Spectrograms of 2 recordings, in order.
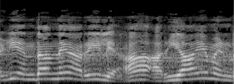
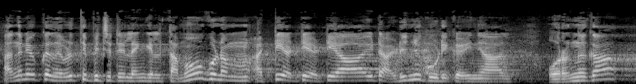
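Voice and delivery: ordinary delivery

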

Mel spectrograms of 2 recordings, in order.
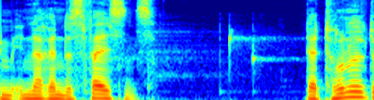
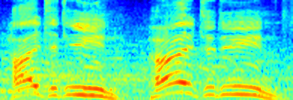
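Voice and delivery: high-pitched cry to pursuers; alarm call; 12 semitones higher, slower than usual. Acted. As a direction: raise the alarm, voice pitched right up. Guards shout after the fugitive.

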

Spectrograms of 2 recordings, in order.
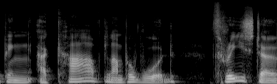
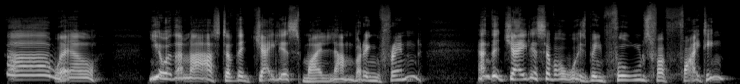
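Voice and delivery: high-pitched, condescending little man; haughty; 13 semitones higher than usual. A narrator's reading. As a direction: look down on them in a high voice. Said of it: "looking down his nose".

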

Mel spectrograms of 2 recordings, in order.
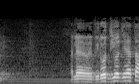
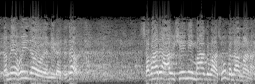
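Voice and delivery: loud triumphant wife; 7 semitones higher, 6 dB louder than usual. Retold or imitated. Wife tells husband to sleep.

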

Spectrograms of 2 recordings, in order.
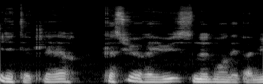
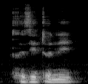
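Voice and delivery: plain reading voice

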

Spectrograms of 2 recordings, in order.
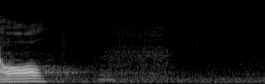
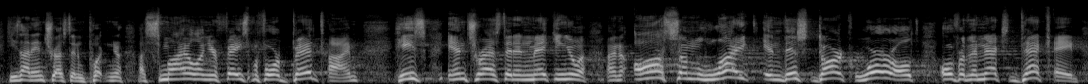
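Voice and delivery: rising preaching; 9 semitones higher than usual. Acted. Builds in sermon.

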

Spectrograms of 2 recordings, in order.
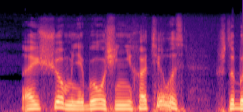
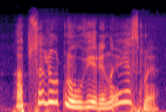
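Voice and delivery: put-on higher, timid old woman voice; meek old woman; 9 semitones higher than usual. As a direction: answer meekly, eager to please. Nanny voiced by narrator.

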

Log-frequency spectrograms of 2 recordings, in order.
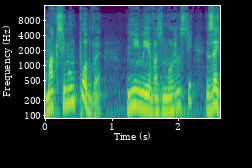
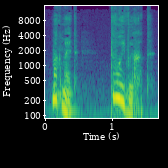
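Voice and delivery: hushed, half-whispered cue; rustling, whispery voice; rustling murmur; 2 semitones higher than usual. A narrator's reading. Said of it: "прошелестел Ксенобайт".

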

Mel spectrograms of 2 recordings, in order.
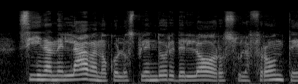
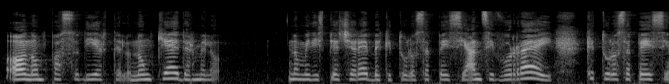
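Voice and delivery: higher-pitched, distressed protest; anguished reluctance; 4 semitones higher, 3 dB louder than usual. Acted. Leslie cannot tell Anna her secret, distressed and ashamed. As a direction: struggle to confess and fail. Confessing shame to a friend.

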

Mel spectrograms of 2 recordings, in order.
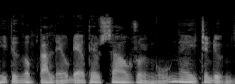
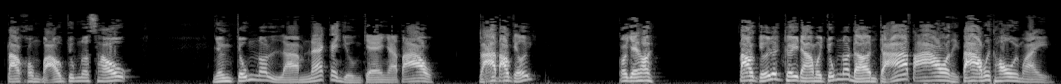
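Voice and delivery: loud, raised-voice grievance; aggrieved drunkard; 8 semitones higher, 12 dB louder than usual. Acted. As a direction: rail at the kid like a wronged drinker. (giọng ông say lớn tiếng kể tội)

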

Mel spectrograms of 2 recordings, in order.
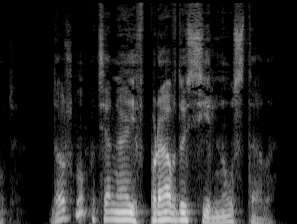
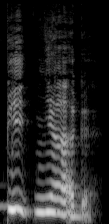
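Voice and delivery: laughing; slower than usual. A narrator's reading. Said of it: "засмеялась во весь голос".

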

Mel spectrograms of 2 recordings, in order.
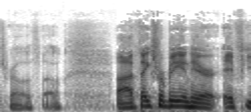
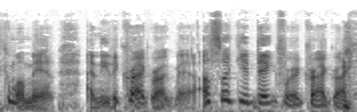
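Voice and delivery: very high, breathy desperate plea; crackhead voice; 13 semitones higher, 3 dB quieter than usual. Retold or imitated. Crackhead begging for a crack rock. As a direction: beg in a squeaky strained whine. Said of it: "He's like".

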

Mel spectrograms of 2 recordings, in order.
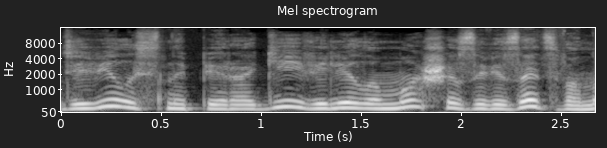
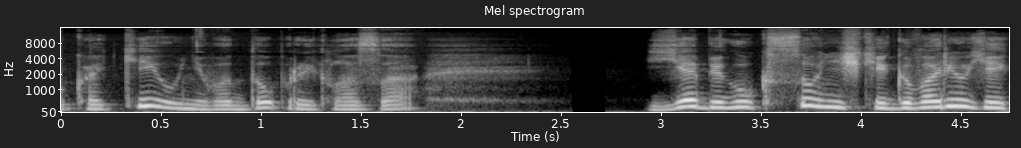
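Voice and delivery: ordinary delivery

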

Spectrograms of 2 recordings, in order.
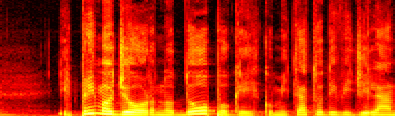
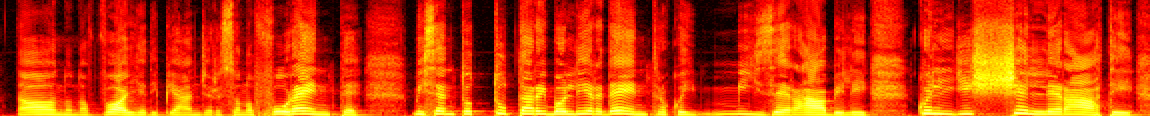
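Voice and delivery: louder, slower, rising fury; furious outburst; 4 semitones higher, 7 dB louder, slower than usual. A narrator's reading. Kendra furious at the outlaws after Hiram leaves. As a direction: spit out the anger word by word. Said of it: "rispose con forza inaspettata".

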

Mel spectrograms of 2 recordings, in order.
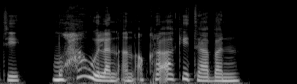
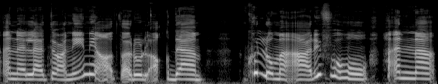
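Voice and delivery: crying; 4 semitones higher, 3 dB louder than usual. A narrator's reading. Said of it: "قلت باكيا".

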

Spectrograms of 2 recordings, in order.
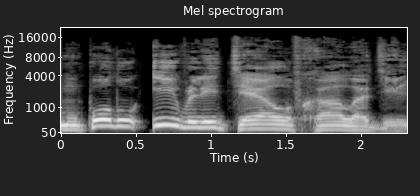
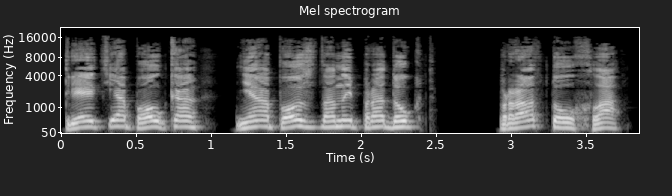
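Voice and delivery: higher-pitched robotic appliance announcement; electronic voice; 6 semitones higher than usual. A narrator's reading. Fridge reporting spoiled food, electronic voice. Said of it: "электронным голосом констатировал холодильник".

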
